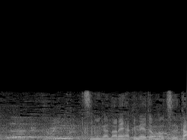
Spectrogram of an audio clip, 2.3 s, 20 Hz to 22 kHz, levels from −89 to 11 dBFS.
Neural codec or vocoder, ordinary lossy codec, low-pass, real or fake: none; none; none; real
